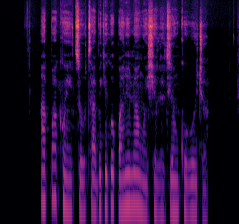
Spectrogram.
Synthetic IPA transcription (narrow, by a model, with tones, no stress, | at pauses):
a˧k͡pa˦kʰã˧i˨to˨ta˧˨bi˨˦ki˦ko˦k͡pa˨˦nĩ˦nũ˦a˦˨w̃ɔ̃˧i˨ʃɛ˨lɛ˨ti˨˦o˦n̩˦ko˧˨wo˦d͡ʒɔ˨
